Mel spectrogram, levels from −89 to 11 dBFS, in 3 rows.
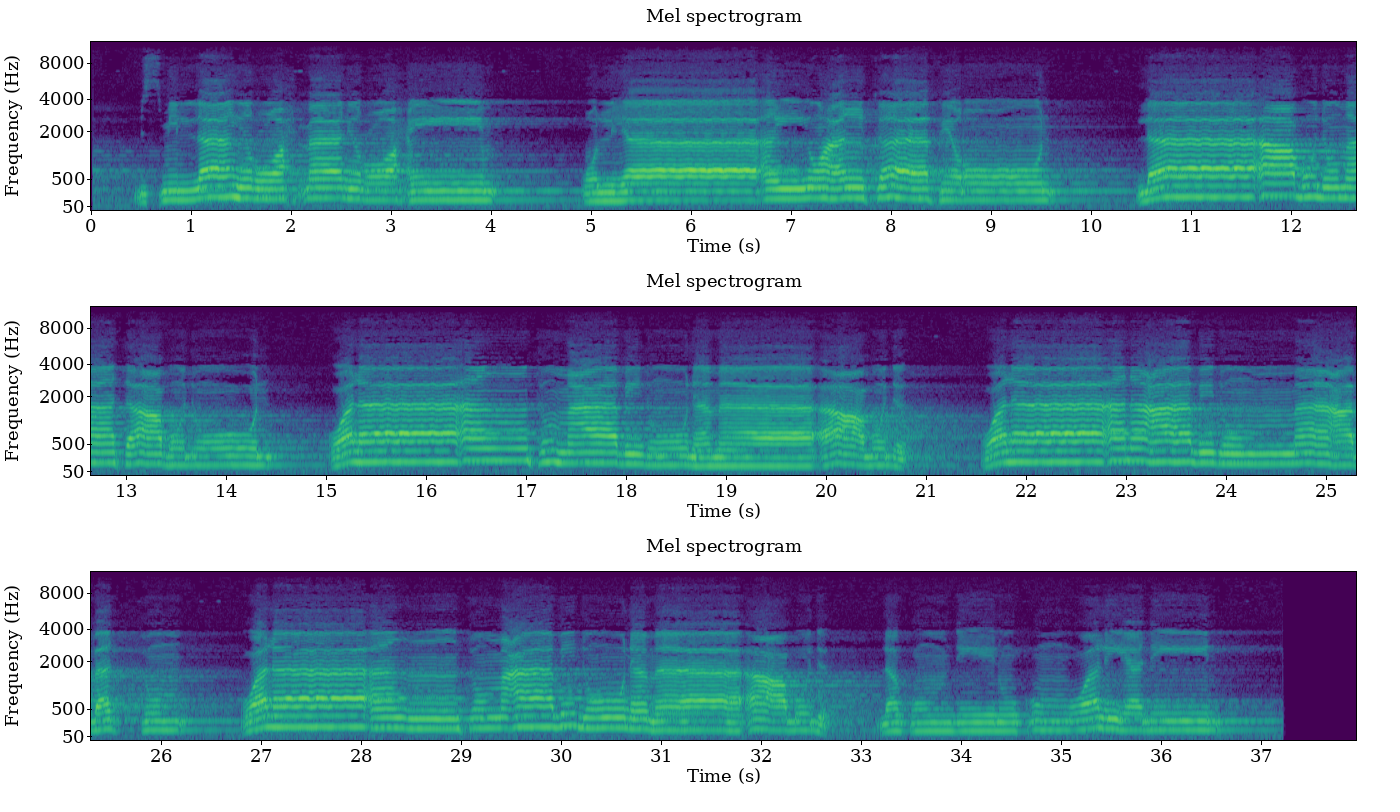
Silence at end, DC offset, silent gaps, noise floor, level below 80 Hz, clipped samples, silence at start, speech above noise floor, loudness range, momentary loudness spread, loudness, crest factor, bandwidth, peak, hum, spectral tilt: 0.8 s; under 0.1%; none; -39 dBFS; -52 dBFS; under 0.1%; 0.05 s; 23 dB; 6 LU; 13 LU; -17 LUFS; 14 dB; 9.4 kHz; -4 dBFS; none; -7.5 dB/octave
